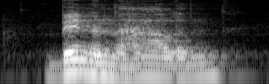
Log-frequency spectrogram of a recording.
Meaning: 1. to bring in 2. to download
- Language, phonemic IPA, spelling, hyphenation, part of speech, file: Dutch, /ˈbɪnə(n)ɦaːlə(n)/, binnenhalen, bin‧nen‧ha‧len, verb, Nl-binnenhalen.ogg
